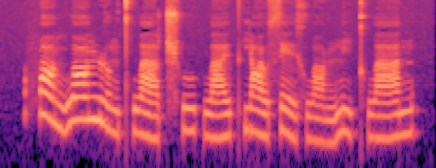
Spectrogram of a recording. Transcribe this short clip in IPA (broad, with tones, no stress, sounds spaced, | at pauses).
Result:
f ɑ˥˩ ŋ w ɑ˥ ŋ ɻ ɤ˨ ŋ t̪ʰ w ä˨˩ ʈ͡ʂʰ u˥ p w a˧˥ ɪ̯ pʰ j ɑ˥˧ ʊ̯ s e˥˩ ɪ̯ x w ɑ˨˩ ŋ n̪ i˥˩ kʰ w a˧˥ n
